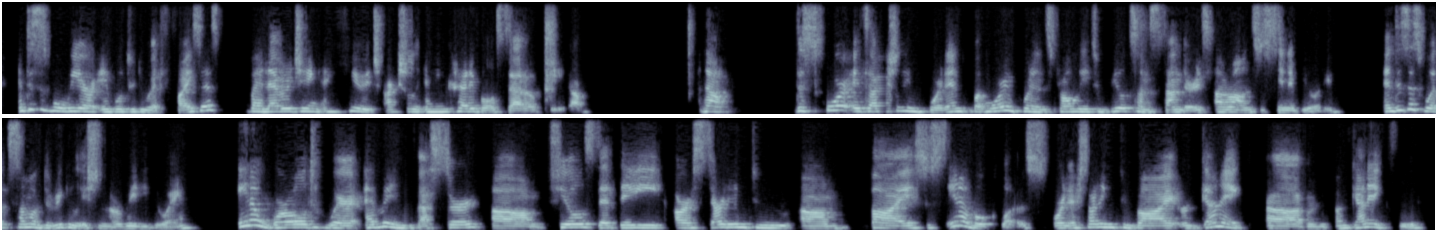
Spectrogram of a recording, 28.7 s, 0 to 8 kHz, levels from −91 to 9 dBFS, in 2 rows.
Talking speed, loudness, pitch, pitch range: 155 wpm, -16 LUFS, 190 Hz, 175-220 Hz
